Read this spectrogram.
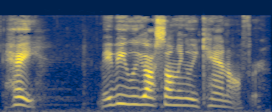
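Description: An earnest young scavenger from the tunnels in an audio drama. The voice is fairly high, pleading and sincere. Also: female voice, moderate pace, a bit bright. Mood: earnest, persuasive. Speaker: actor.

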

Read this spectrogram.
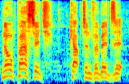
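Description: An actor playing a gruff, dutiful town guard in a fantasy game. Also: male voice, on the high side, animated, normal speed, a little hiss or hum, natural voice. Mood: stern.

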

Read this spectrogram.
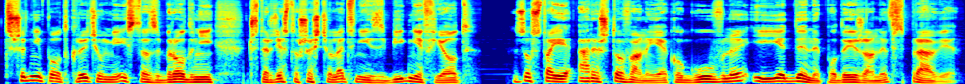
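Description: A man's voice: fairly low pitch, animated, measured pace, darkish tone. A man narrating a scripted true crime story as the host of a podcast. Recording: music behind the voice. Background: background music.

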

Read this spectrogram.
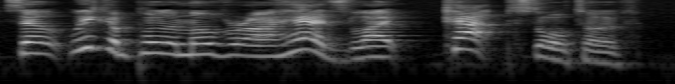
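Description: A man's voice: high-pitched, big pitch swings, a little slow, a bit bright, voice pushed up, heavily acted. A man voicing a timid, worried young twin boy who protests in schoolboy slang, in a storybook reading. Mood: protesting.

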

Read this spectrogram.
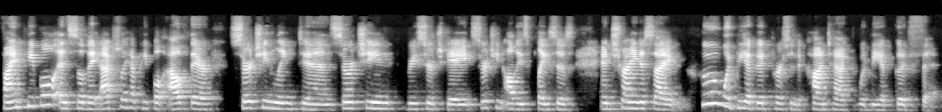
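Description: A middle-aged woman with a loud voice giving a casual career-services talk, chatty and conversational, often checking in with her listeners. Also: medium pitch. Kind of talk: casual lecture on job searching. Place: office, indoors, on a video call. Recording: roomy video-call audio.

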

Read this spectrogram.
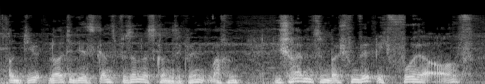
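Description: A male expert with a very low, mellow voice explains things in an interview. His phrasing is hesitant, and the sound is echoey with faint music underneath. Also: animated, a little fast, creaky. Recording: roomy echo, music underneath.

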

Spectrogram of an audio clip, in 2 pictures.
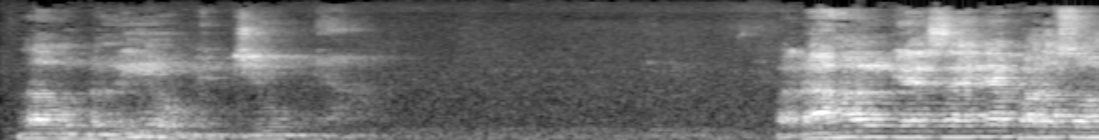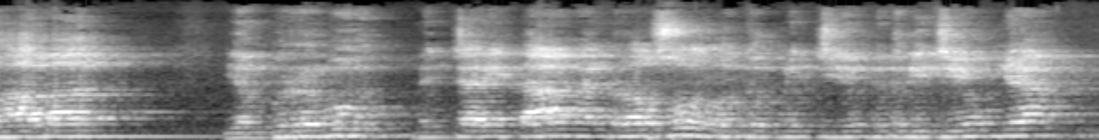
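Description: A middle-aged man with an Indonesian accent giving a formal, measured and emphatic Friday sermon with Arabic recitation. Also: on the high side. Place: indoor mosque prayer hall. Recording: very echoey hall, distant, faint noise.

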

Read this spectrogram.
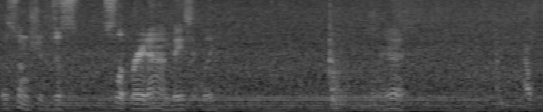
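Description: A man's voice: medium pitch, unhurried. Guy helping put a machine together, short practical comments, far-off voice, lots of noise. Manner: brief, practical remarks. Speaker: son helping with the assembly. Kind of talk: offhand remarks while working. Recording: distant voice with loud background noise.

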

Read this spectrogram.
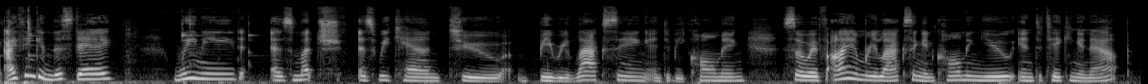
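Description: A middle-aged woman teaching a live painting lesson in a calm, soothing voice, gently thinking aloud as she works. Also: mid-range voice. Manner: slow, gentle, thinking aloud with small laughs. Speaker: art teacher.

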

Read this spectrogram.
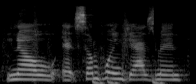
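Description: A woman in her thirties tells how she started her company, with a high-pitched voice. She talks candidly and conversationally, with plenty of fillers. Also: steady tone, unhurried. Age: 30s. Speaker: startup founder. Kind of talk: personal story told in interview. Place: studio set with leafy wall.

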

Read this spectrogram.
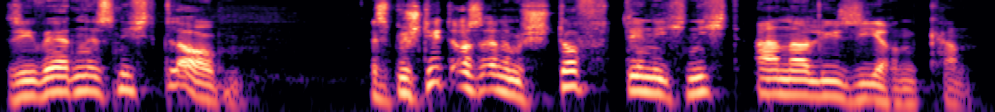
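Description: A man playing a thoughtful science professor with a formal, deliberate manner in a children's sci-fi radio play. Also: medium pitch, very animated, no room sound, clean studio sound. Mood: grave.

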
